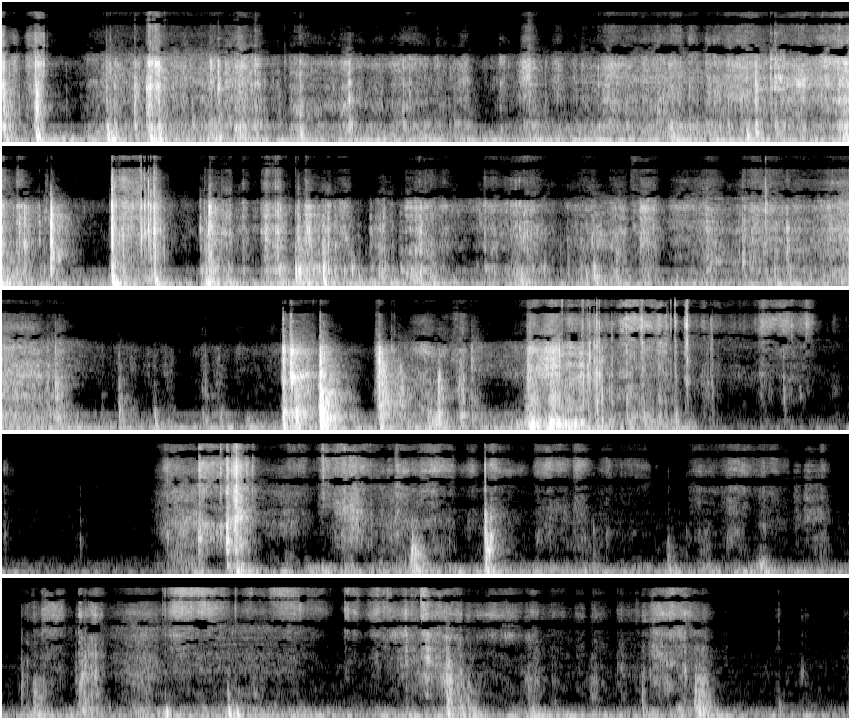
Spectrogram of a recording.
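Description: Paper and cardboard packaging being handled: a dense tearing-like rustle at first, sharp knocks and clicks about five, ten and eleven seconds in, then a brief hush and softer scattered rustling of paper sheets.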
